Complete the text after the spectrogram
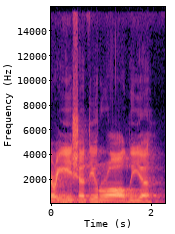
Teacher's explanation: یہاں فی عیشۃ راضیہ 2 زیر کے بعد تا کے بعد 2 زیر کی تنوین کے بعد حروف یرملون کے 6 حرفوں میں سے را آ رہی ہے نا، تو را جب آئے گی حروف یرملون میں سے تو یہاں ادغام یرملون ہوگا. ادغام یرملون بلا غنہ، یہاں غنہ کے ساتھ نہیں پڑھیں گے.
